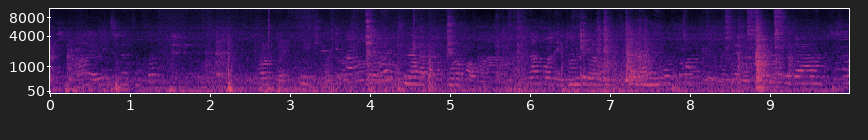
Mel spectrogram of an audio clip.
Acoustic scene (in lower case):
restaurant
